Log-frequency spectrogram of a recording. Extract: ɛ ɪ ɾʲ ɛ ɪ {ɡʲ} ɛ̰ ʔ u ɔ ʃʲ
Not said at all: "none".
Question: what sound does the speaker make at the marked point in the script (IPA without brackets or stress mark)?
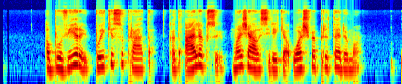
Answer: kʲ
